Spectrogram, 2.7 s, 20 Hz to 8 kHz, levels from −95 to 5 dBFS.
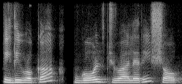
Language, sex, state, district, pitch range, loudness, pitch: Telugu, female, Telangana, Hyderabad, 185-235 Hz, -16 LUFS, 205 Hz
